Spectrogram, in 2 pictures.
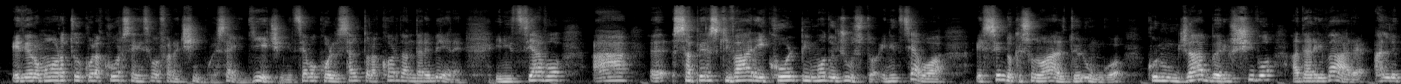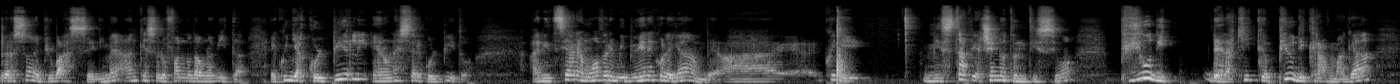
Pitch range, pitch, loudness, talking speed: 145-185 Hz, 160 Hz, -21 LUFS, 190 wpm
